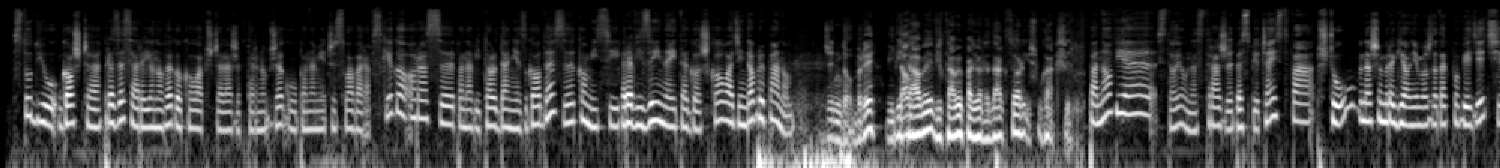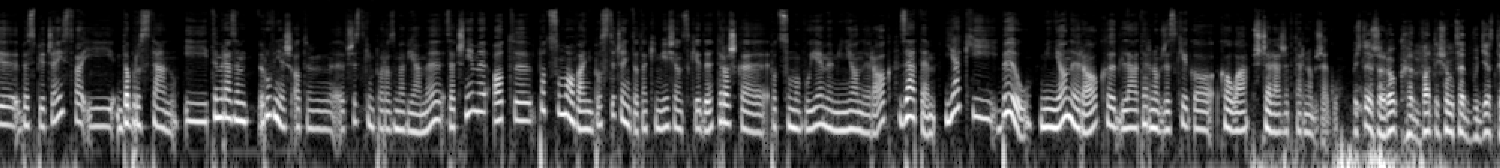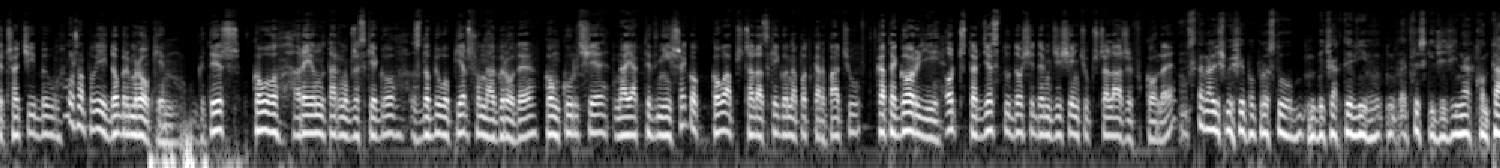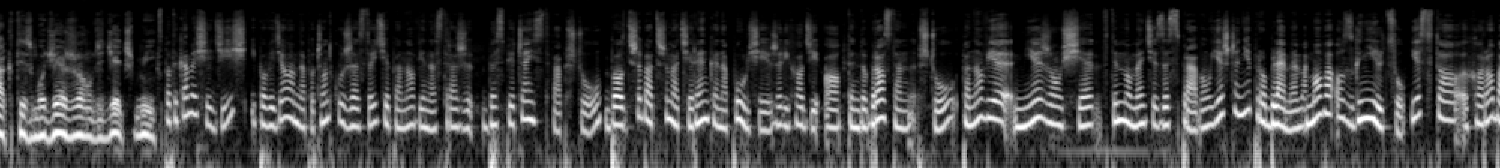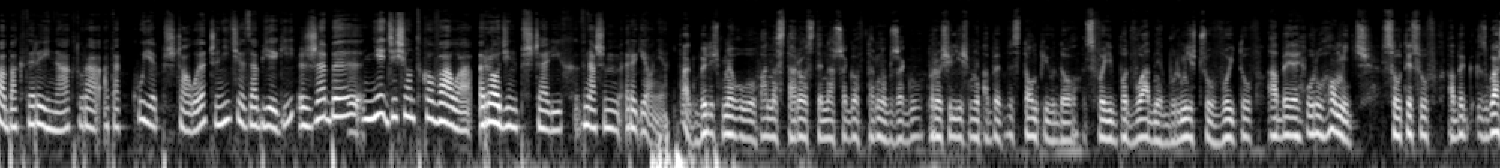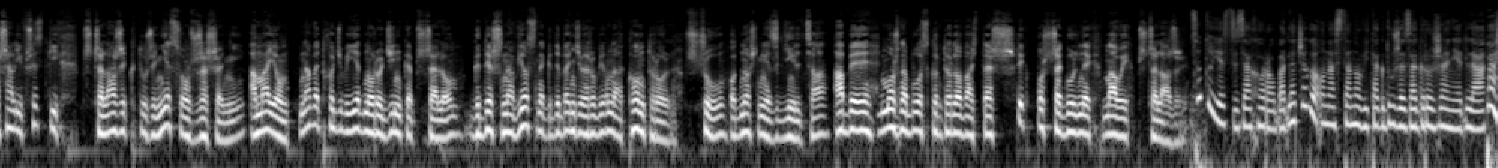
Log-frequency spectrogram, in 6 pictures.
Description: Rozmowa z przedstawicielami Rejonowego Koła Pszczelarzy w Tarnobrzegu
